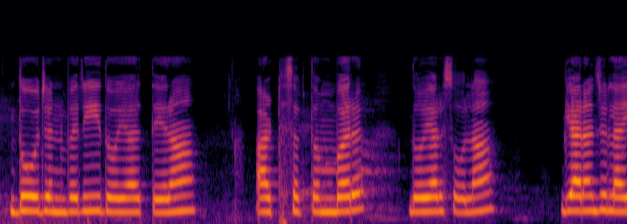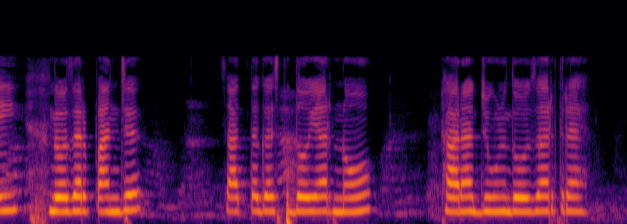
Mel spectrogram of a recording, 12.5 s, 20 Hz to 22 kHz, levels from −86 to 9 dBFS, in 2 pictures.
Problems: none marked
